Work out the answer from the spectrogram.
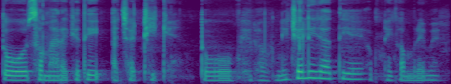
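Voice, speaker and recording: A woman's voice: fairly low pitch, normal speed, vocal fry, warm tone, husky. A young woman narrating a story casually, chatty with many fillers, talking to her listeners.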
